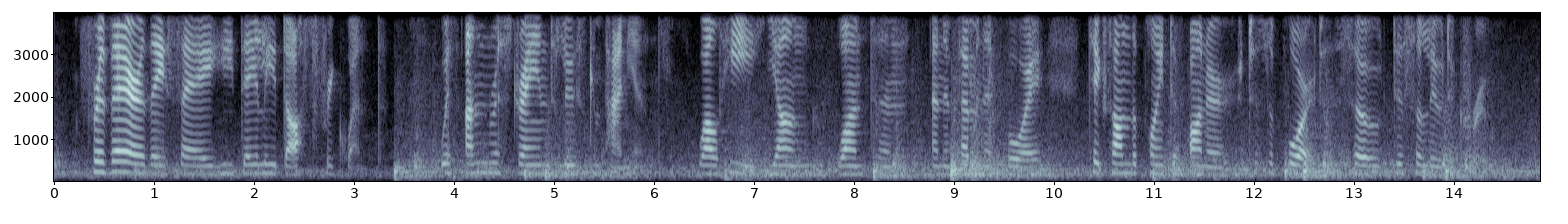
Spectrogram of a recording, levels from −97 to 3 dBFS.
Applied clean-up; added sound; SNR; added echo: none; Fireworks; 9 dB; none.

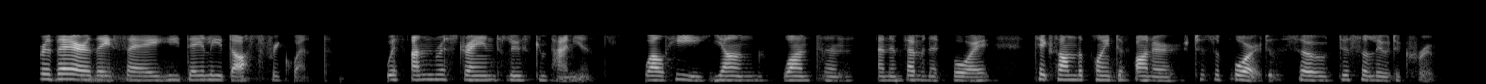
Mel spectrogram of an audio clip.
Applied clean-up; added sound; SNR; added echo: neural mask model DeepFilterNet 3.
